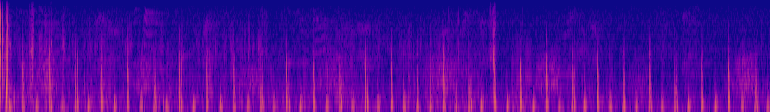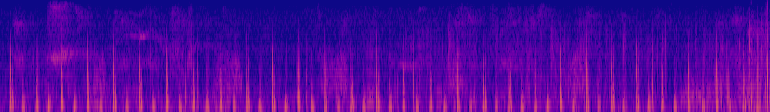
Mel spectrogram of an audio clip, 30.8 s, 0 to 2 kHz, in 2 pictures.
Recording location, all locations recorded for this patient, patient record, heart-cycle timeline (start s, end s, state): pulmonary valve (PV)
aortic valve (AV)+pulmonary valve (PV)+tricuspid valve (TV)+mitral valve (MV)
#Age: Child
#Sex: Female
#Height: 111.0 cm
#Weight: 18.5 kg
#Pregnancy status: False
#Murmur: Absent
#Murmur locations: nan
#Most audible location: nan
#Systolic murmur timing: nan
#Systolic murmur shape: nan
#Systolic murmur grading: nan
#Systolic murmur pitch: nan
#Systolic murmur quality: nan
#Diastolic murmur timing: nan
#Diastolic murmur shape: nan
#Diastolic murmur grading: nan
#Diastolic murmur pitch: nan
#Diastolic murmur quality: nan
#Outcome: Normal
#Campaign: 2014 screening campaign
0.00	0.10	systole
0.10	0.26	S2
0.26	0.42	diastole
0.42	0.54	S1
0.54	0.68	systole
0.68	0.82	S2
0.82	0.96	diastole
0.96	1.12	S1
1.12	1.24	systole
1.24	1.32	S2
1.32	1.46	diastole
1.46	1.62	S1
1.62	1.72	systole
1.72	1.86	S2
1.86	2.00	diastole
2.00	2.12	S1
2.12	2.24	systole
2.24	2.38	S2
2.38	2.54	diastole
2.54	2.64	S1
2.64	2.78	systole
2.78	2.90	S2
2.90	3.04	diastole
3.04	3.18	S1
3.18	3.30	systole
3.30	3.40	S2
3.40	3.54	diastole
3.54	3.70	S1
3.70	3.82	systole
3.82	3.96	S2
3.96	4.10	diastole
4.10	4.24	S1
4.24	4.40	systole
4.40	4.50	S2
4.50	4.64	diastole
4.64	4.76	S1
4.76	4.94	systole
4.94	5.04	S2
5.04	5.18	diastole
5.18	5.32	S1
5.32	5.44	systole
5.44	5.54	S2
5.54	5.70	diastole
5.70	5.84	S1
5.84	5.96	systole
5.96	6.10	S2
6.10	6.24	diastole
6.24	6.38	S1
6.38	6.50	systole
6.50	6.60	S2
6.60	6.76	diastole
6.76	6.90	S1
6.90	7.02	systole
7.02	7.12	S2
7.12	7.28	diastole
7.28	7.42	S1
7.42	7.52	systole
7.52	7.66	S2
7.66	7.80	diastole
7.80	7.90	S1
7.90	8.04	systole
8.04	8.18	S2
8.18	8.30	diastole
8.30	8.42	S1
8.42	8.56	systole
8.56	8.68	S2
8.68	8.82	diastole
8.82	9.00	S1
9.00	9.10	systole
9.10	9.20	S2
9.20	9.34	diastole
9.34	9.48	S1
9.48	9.58	systole
9.58	9.72	S2
9.72	9.86	diastole
9.86	9.98	S1
9.98	10.10	systole
10.10	10.22	S2
10.22	10.38	diastole
10.38	10.52	S1
10.52	10.62	systole
10.62	10.74	S2
10.74	10.88	diastole
10.88	11.02	S1
11.02	11.16	systole
11.16	11.26	S2
11.26	11.40	diastole
11.40	11.54	S1
11.54	11.66	systole
11.66	11.76	S2
11.76	11.92	diastole
11.92	12.04	S1
12.04	12.16	systole
12.16	12.30	S2
12.30	12.42	diastole
12.42	12.56	S1
12.56	12.70	systole
12.70	12.80	S2
12.80	12.94	diastole
12.94	13.08	S1
13.08	13.22	systole
13.22	13.32	S2
13.32	13.46	diastole
13.46	13.60	S1
13.60	13.74	systole
13.74	13.84	S2
13.84	14.00	diastole
14.00	14.12	S1
14.12	14.26	systole
14.26	14.40	S2
14.40	14.54	diastole
14.54	14.64	S1
14.64	14.80	systole
14.80	14.92	S2
14.92	15.06	diastole
15.06	15.20	S1
15.20	15.32	systole
15.32	15.42	S2
15.42	15.58	diastole
15.58	15.72	S1
15.72	15.82	systole
15.82	15.92	S2
15.92	16.08	diastole
16.08	16.22	S1
16.22	16.34	systole
16.34	16.44	S2
16.44	16.60	diastole
16.60	16.72	S1
16.72	16.86	systole
16.86	16.96	S2
16.96	17.12	diastole
17.12	17.24	S1
17.24	17.38	systole
17.38	17.48	S2
17.48	17.64	diastole
17.64	17.78	S1
17.78	17.90	systole
17.90	18.00	S2
18.00	18.16	diastole
18.16	18.30	S1
18.30	18.44	systole
18.44	18.54	S2
18.54	18.68	diastole
18.68	18.82	S1
18.82	18.96	systole
18.96	19.10	S2
19.10	19.22	diastole
19.22	19.36	S1
19.36	19.50	systole
19.50	19.64	S2
19.64	19.76	diastole
19.76	19.90	S1
19.90	20.04	systole
20.04	20.16	S2
20.16	20.30	diastole
20.30	20.44	S1
20.44	20.56	systole
20.56	20.66	S2
20.66	20.82	diastole
20.82	20.96	S1
20.96	21.08	systole
21.08	21.18	S2
21.18	21.34	diastole
21.34	21.44	S1
21.44	21.60	systole
21.60	21.70	S2
21.70	21.86	diastole
21.86	22.00	S1
22.00	22.14	systole
22.14	22.26	S2
22.26	22.40	diastole
22.40	22.52	S1
22.52	22.64	systole
22.64	22.74	S2
22.74	22.90	diastole
22.90	23.04	S1
23.04	23.18	systole
23.18	23.30	S2
23.30	23.44	diastole
23.44	23.54	S1
23.54	23.66	systole
23.66	23.80	S2
23.80	23.96	diastole
23.96	24.10	S1
24.10	24.26	systole
24.26	24.36	S2
24.36	24.52	diastole
24.52	24.64	S1
24.64	24.80	systole
24.80	24.88	S2
24.88	25.04	diastole
25.04	25.18	S1
25.18	25.32	systole
25.32	25.40	S2
25.40	25.54	diastole
25.54	25.68	S1
25.68	25.80	systole
25.80	25.94	S2
25.94	26.10	diastole
26.10	26.20	S1
26.20	26.32	systole
26.32	26.42	S2
26.42	26.58	diastole
26.58	26.70	S1
26.70	26.84	systole
26.84	26.94	S2
26.94	27.10	diastole
27.10	27.22	S1
27.22	27.34	systole
27.34	27.44	S2
27.44	27.60	diastole
27.60	27.74	S1
27.74	27.84	systole
27.84	27.94	S2
27.94	28.10	diastole
28.10	28.24	S1
28.24	28.34	systole
28.34	28.46	S2
28.46	28.62	diastole
28.62	28.72	S1
28.72	28.88	systole
28.88	28.98	S2
28.98	29.14	diastole
29.14	29.30	S1
29.30	29.42	systole
29.42	29.56	S2
29.56	29.70	diastole
29.70	29.82	S1
29.82	29.94	systole
29.94	30.08	S2
30.08	30.28	diastole
30.28	30.46	S1
30.46	30.66	systole
30.66	30.80	S2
